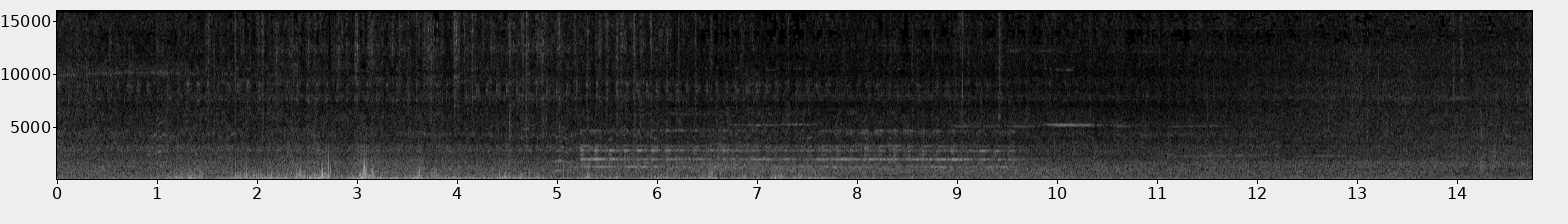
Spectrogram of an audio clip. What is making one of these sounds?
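Traffic rumbles past on a city street outdoors.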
